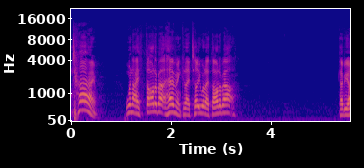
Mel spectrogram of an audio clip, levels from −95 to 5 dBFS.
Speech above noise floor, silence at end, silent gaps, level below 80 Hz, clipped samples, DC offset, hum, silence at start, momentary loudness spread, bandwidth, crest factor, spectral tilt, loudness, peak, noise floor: 43 dB; 0 s; none; -76 dBFS; under 0.1%; under 0.1%; none; 0 s; 9 LU; 14.5 kHz; 20 dB; -4 dB/octave; -36 LUFS; -18 dBFS; -79 dBFS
